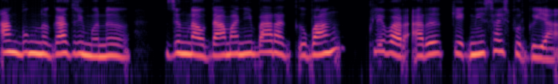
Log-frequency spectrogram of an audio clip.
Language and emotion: Bodo, sad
